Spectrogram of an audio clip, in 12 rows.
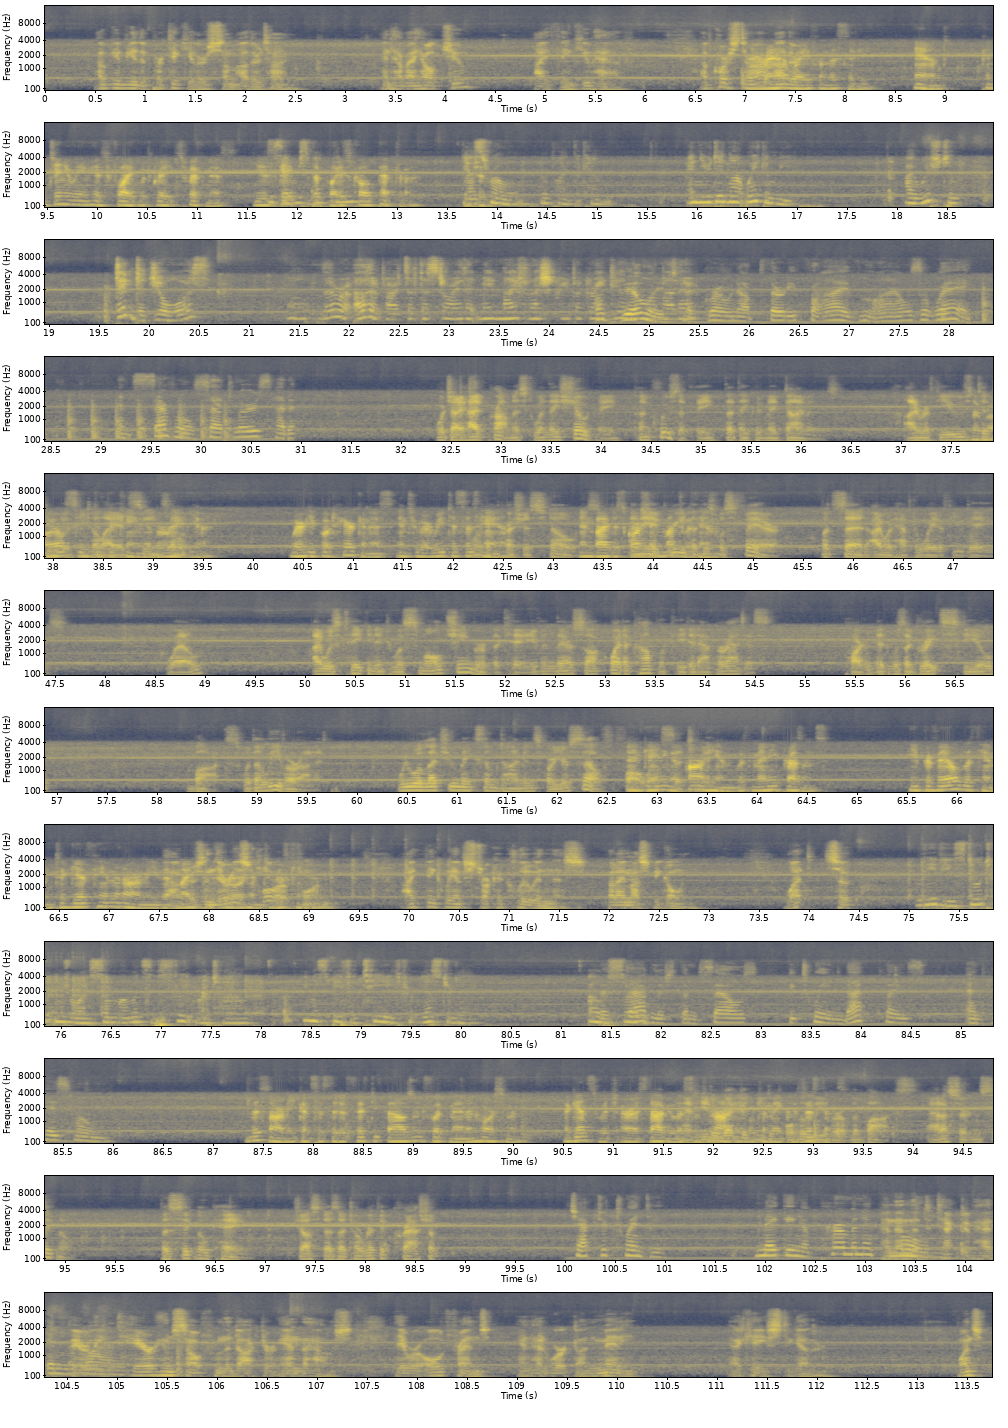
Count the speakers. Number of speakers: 6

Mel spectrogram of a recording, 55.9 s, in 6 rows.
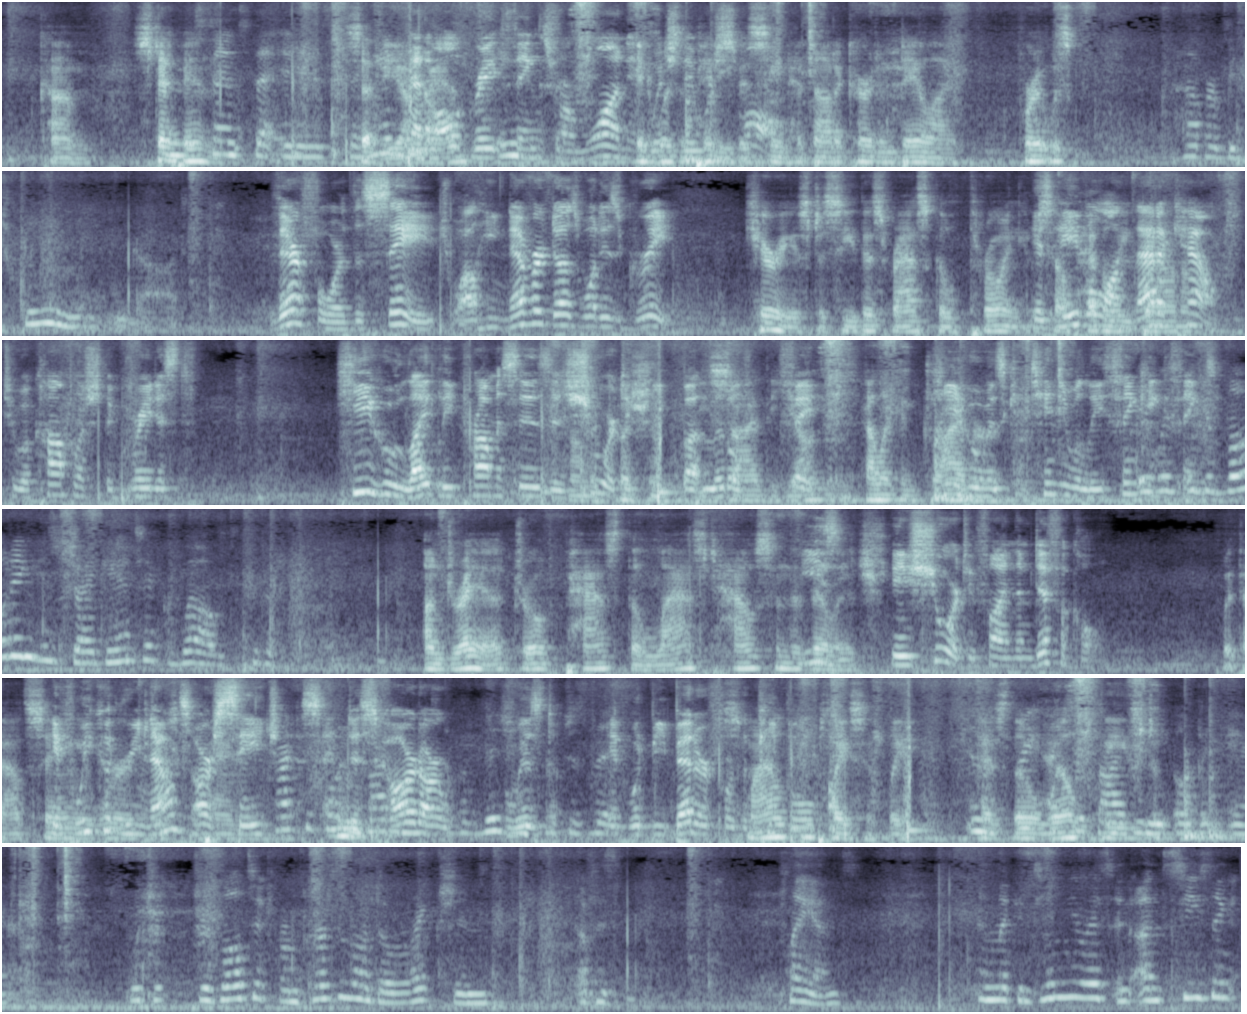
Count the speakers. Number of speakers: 3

